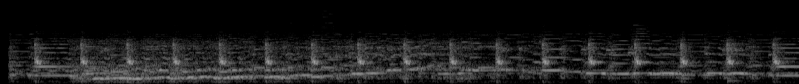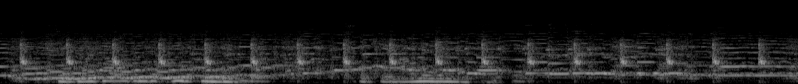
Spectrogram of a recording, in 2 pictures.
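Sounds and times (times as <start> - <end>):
electric guitar picking: 0.1 - 15.9
metronome clicking: 0.1 - 15.9.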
